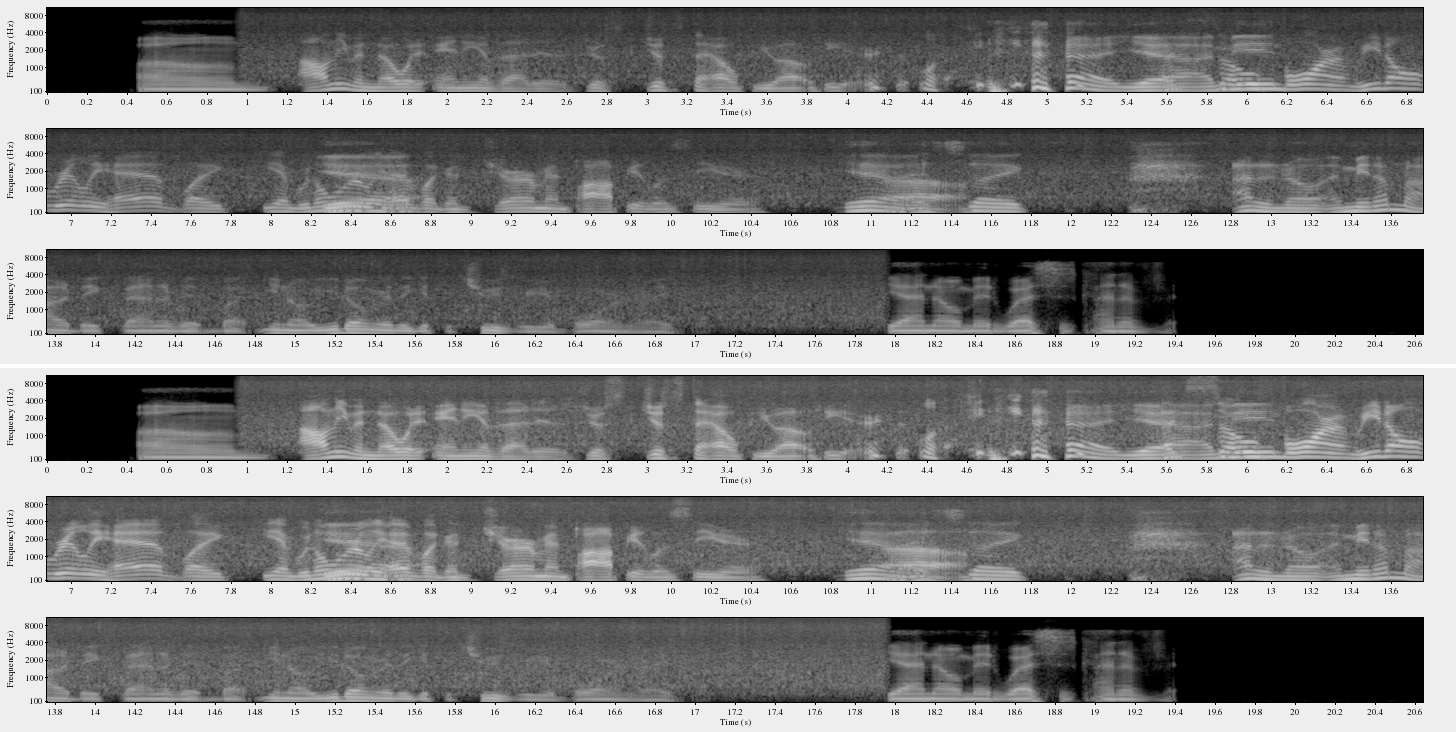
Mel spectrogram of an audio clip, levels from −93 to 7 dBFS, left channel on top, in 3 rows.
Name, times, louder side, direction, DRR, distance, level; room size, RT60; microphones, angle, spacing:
voice 1, 0.4-1.1 4.7-6.2 8.2-8.7 10.8-11.8 12.3-16.9 18.0-19.4, right 2 dB, 10° right, 0.4 m, -26 dB
Stream, 0.9-18.0, right 8 dB, 35° right, 0.8 m, -40 dB
voice 2, 1.3-4.9 5.6-10.5 11.0-11.5, right 7 dB, 85° right, 0.5 m, -24 dB
open air
head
